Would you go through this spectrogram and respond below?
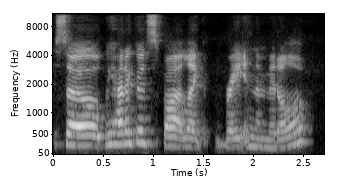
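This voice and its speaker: A young woman from Canada with a fairly quiet speaking voice, telling a story in casual chat with lots of "like" and laughter. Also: on the high side, moderate pace. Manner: storytelling, laughs often, says "like" a lot.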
